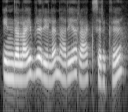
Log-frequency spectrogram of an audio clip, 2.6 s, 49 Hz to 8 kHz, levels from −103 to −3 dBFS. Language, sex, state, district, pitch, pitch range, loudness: Tamil, female, Tamil Nadu, Nilgiris, 230 Hz, 215-275 Hz, -15 LUFS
